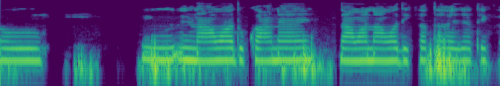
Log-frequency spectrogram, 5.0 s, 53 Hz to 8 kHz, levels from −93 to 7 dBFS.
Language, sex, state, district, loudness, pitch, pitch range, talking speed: Surgujia, female, Chhattisgarh, Sarguja, -19 LUFS, 235 Hz, 235-240 Hz, 110 wpm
